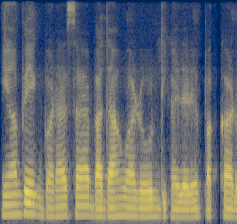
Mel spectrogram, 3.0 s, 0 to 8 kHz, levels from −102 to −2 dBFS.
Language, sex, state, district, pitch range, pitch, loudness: Hindi, male, Punjab, Kapurthala, 110-125 Hz, 115 Hz, -18 LUFS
